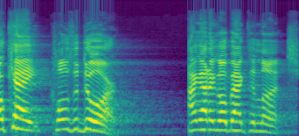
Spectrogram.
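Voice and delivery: loud shouting.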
